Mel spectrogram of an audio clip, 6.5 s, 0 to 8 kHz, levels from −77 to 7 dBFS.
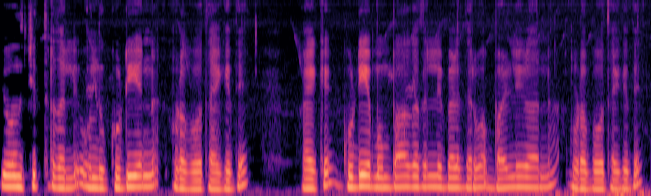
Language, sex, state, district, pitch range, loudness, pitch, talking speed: Kannada, male, Karnataka, Koppal, 145-165 Hz, -16 LUFS, 155 Hz, 110 wpm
